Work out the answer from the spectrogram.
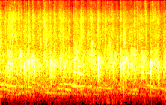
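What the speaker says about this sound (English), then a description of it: "Let's give a big round of applause for Amrit Sagar." An audience at a Sunday feast program gives a round of applause, a dense even patter of many hands clapping at moderate level, with faint voices mixed in.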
